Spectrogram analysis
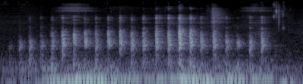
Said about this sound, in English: The door's locked again. Of course. My last bit of advice is knock hard to get there. And she does her little kind of rapid knock.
